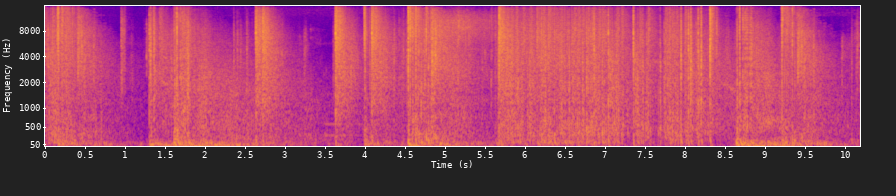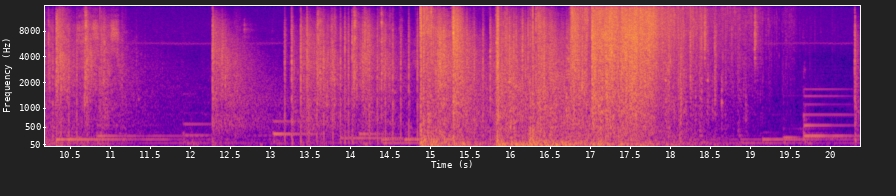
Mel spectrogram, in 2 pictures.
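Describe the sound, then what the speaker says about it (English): Artillery and a 20 mm ITK cannon firing in the war game Gates of Hell: continuous loud booms and rapid bursts overlap with little pause, with occasional short tonal game effects between salvos. "Can use artillery for this."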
